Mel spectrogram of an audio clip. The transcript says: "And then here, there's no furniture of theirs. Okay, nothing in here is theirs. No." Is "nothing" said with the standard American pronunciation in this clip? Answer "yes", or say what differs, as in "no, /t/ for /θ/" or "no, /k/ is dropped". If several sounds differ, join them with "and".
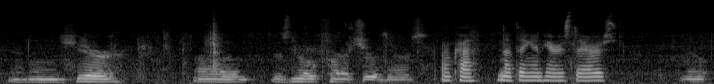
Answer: yes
